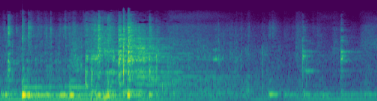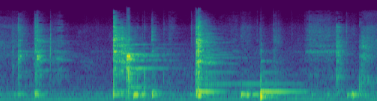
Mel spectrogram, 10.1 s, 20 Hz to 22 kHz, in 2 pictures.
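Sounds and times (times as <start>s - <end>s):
metal pots and lids clinking: 0.0s - 3.0s, 3.6s - 9.8s
metallic ringing: 6.5s - 9.1s.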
